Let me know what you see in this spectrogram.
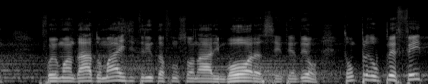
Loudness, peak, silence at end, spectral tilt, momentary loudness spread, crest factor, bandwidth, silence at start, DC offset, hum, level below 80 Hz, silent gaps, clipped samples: -24 LUFS; -6 dBFS; 0 s; -7 dB/octave; 13 LU; 18 dB; 14.5 kHz; 0 s; under 0.1%; none; -48 dBFS; none; under 0.1%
